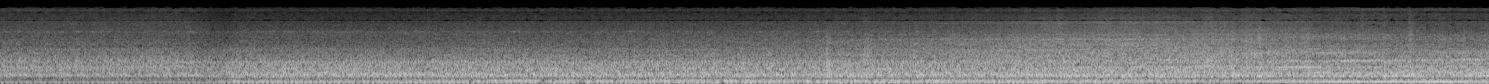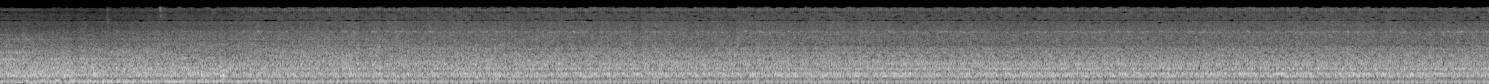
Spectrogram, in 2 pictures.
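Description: Diesel train engine idling at a station platform: a steady low rumble with a constant hum, a little louder from about two seconds in.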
